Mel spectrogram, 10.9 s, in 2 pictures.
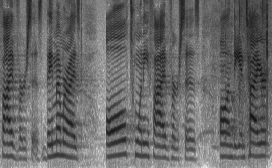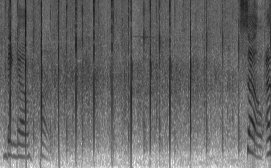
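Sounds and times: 
speech: 0.0 - 6.5, 10.4 - 10.8
church audience applauding: 4.5 - 10.8.

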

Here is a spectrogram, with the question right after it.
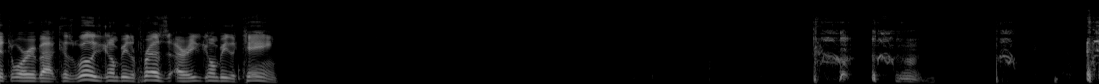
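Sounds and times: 
speech: 0.0 - 2.8
person coughing after Dr Pepper went down the wrong way: 8.1 - 9.4, 10.0 - 10.9.

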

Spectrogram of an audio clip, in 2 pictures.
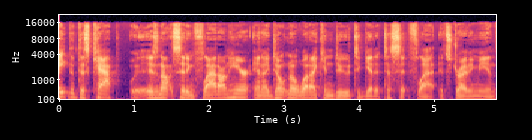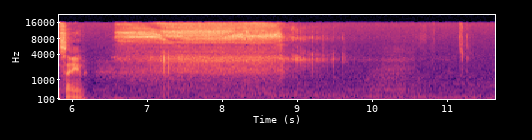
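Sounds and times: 
speech: 0.0 - 6.2
vape fused Clapton coil hissing: 6.5 - 10.0.

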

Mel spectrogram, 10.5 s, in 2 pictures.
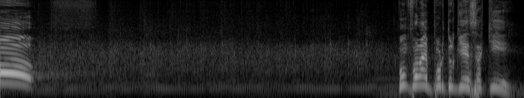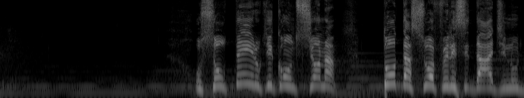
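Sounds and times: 
audience applause: 0.0 - 5.0
speech: 4.0 - 5.2, 7.2 - 10.4.

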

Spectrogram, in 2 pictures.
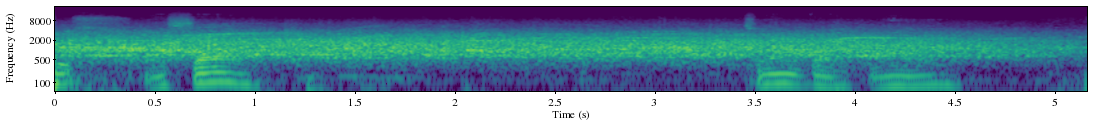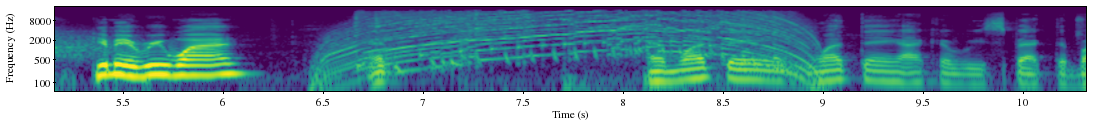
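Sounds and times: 
crowd hand clapping: 0.0 - 5.4
speech: 0.7 - 1.1, 3.5 - 4.5, 5.4 - 7.0, 8.1 - 10.3.

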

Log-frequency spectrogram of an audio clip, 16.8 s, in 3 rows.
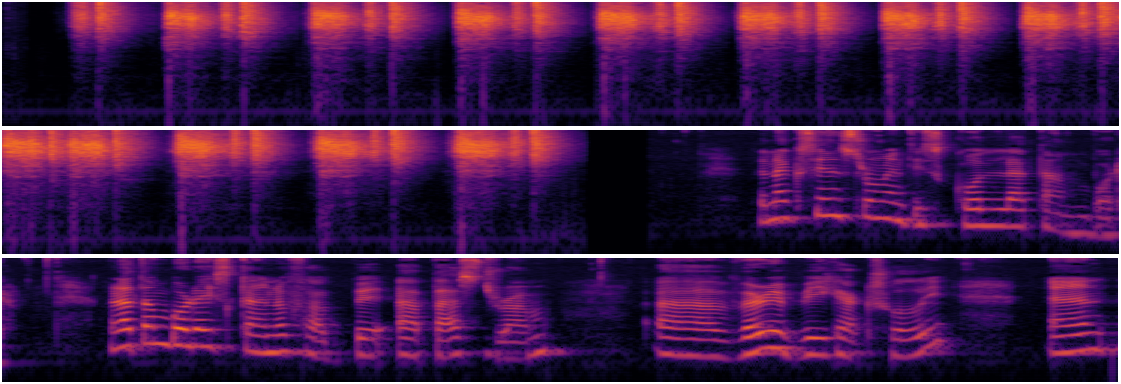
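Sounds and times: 
Colombian maracón shaker playing: 0.4 - 8.5
speech: 9.4 - 16.7.

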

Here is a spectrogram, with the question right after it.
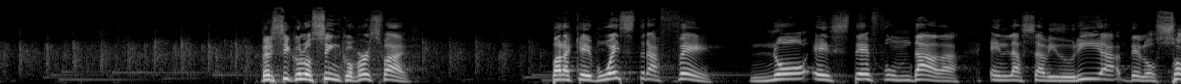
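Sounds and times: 
audience clapping: 0.0 - 6.1
speech: 2.6 - 4.2, 5.5 - 11.8.

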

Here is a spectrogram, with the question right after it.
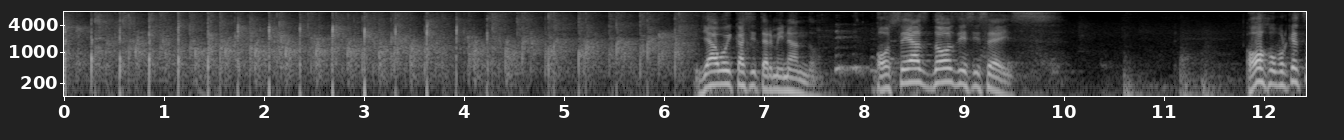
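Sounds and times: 
loud applause: 0.0 - 6.3
speech: 6.4 - 9.6, 11.8 - 12.4.

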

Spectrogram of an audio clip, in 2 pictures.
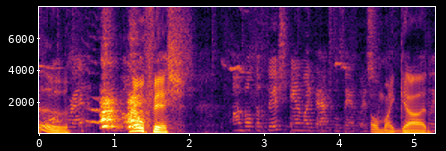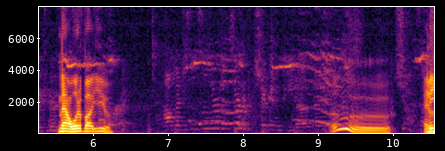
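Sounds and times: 
dog whimpering and whining: 0.0 - 1.7, 2.4 - 3.0, 3.8 - 4.5, 5.5 - 6.4, 7.1 - 10.5
speech: 0.0 - 2.0, 4.4 - 6.4, 9.2 - 10.5.

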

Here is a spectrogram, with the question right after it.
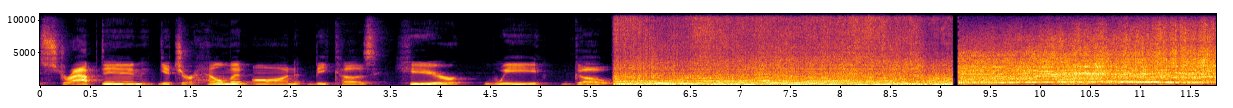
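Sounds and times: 
speech: 0.0 - 7.7
drag racing car engine revving: 5.7 - 11.7.

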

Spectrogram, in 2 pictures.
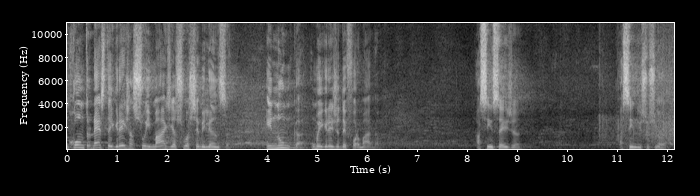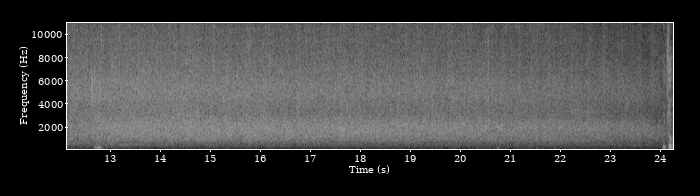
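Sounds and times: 
speech: 0.0 - 6.4, 8.2 - 9.2, 11.0 - 13.0, 24.1 - 24.2
crowd applause: 2.6 - 5.2, 10.6 - 24.2.

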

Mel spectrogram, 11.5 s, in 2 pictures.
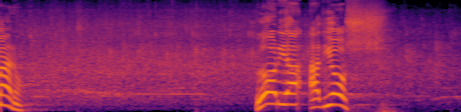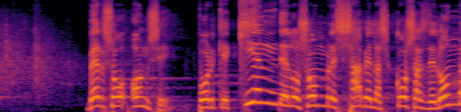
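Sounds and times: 
audience clapping: 0.0 - 6.8
speech: 0.1 - 0.4, 3.2 - 4.9, 6.9 - 11.5.

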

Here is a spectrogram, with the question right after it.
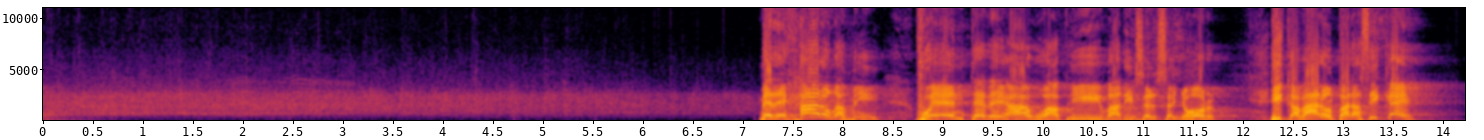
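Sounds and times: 
audience applause: 0.0 - 7.3
speech: 7.2 - 13.8.

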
